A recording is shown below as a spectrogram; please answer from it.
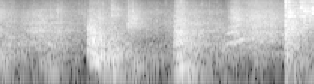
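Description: Four heavy thuds, evenly spaced about every half second.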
